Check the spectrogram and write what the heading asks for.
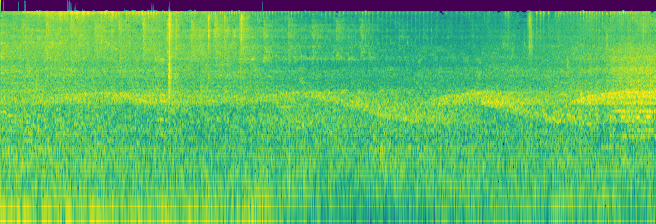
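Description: City street traffic: cars passing with a heavy low rumble, loudest in the first half, then settling to a quieter steady hum.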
